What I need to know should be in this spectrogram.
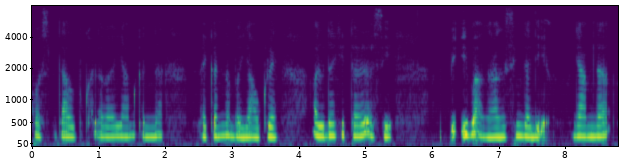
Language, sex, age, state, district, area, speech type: Manipuri, female, 18-30, Manipur, Kakching, rural, spontaneous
